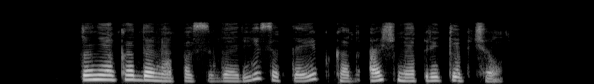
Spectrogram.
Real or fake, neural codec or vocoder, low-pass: fake; codec, 44.1 kHz, 3.4 kbps, Pupu-Codec; 7.2 kHz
